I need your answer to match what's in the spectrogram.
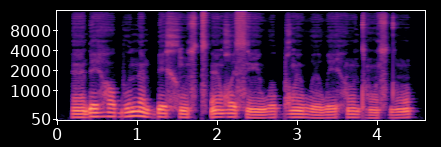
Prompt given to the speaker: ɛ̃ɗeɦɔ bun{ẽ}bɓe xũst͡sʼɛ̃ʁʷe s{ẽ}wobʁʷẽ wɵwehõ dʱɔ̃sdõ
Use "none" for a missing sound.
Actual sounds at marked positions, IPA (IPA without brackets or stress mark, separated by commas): ɛ̃, ẽ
